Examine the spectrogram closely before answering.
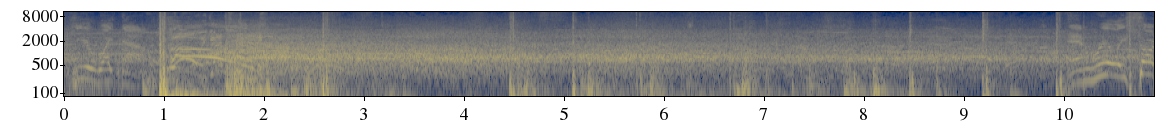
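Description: A crowd roars and cheers loudly.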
